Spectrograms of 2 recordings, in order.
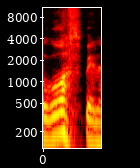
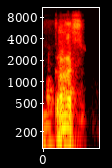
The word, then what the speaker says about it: gospel: Gospel. Es una O que suena como un poquito como A.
